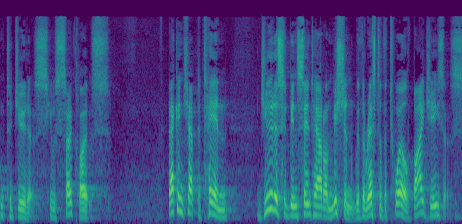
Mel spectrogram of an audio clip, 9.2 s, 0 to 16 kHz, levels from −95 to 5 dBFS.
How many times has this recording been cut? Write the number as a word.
zero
